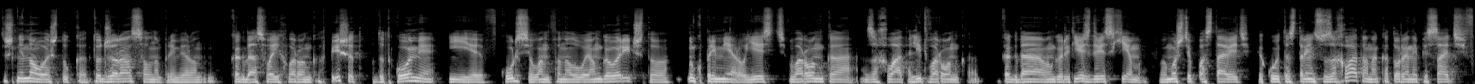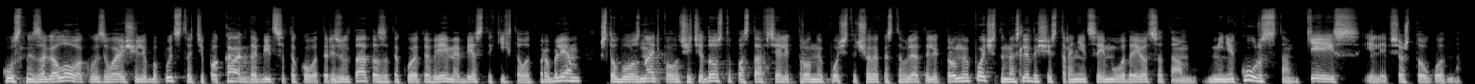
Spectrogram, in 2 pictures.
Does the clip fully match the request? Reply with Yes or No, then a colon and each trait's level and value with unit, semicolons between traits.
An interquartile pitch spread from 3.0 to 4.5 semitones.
No: narrow, 2.4 semitones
